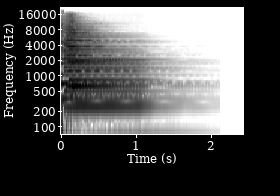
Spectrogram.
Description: B 6th Flat 5th B down Guitar 4A 4E 5A 5D 5G sharp 6C sharp; B6b5; strummed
